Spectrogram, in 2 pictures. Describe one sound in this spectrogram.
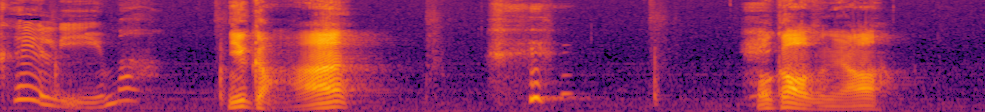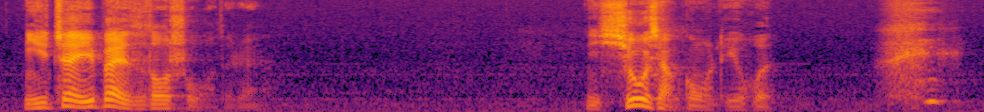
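A young man speaks firmly and with emotion, close by.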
